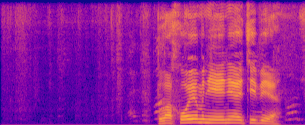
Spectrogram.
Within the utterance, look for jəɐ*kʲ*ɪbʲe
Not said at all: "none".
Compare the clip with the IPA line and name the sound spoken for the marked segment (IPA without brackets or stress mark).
tʲ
